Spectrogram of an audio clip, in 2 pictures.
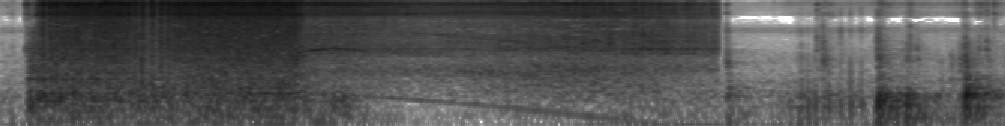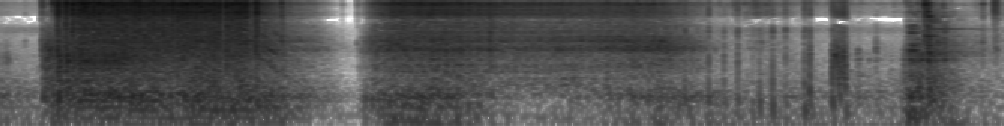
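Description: Impact wrench running on the nut of the rear subframe bracket to remove it, in three runs. The first is about two seconds long and is followed by a falling whine as the tool winds down. Two shorter runs come a few seconds later, with metal clinks from the socket and nut between them and near the end.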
